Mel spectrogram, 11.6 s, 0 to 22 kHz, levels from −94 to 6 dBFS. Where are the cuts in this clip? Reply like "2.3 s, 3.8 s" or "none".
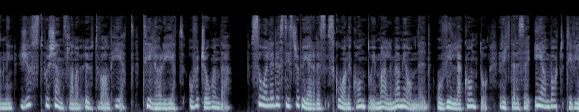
none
